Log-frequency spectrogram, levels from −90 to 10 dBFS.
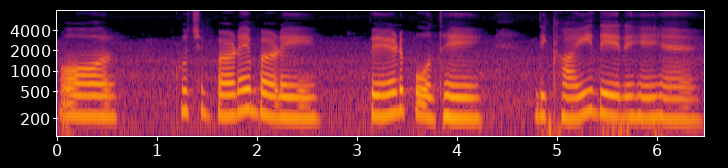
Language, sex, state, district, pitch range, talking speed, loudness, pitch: Hindi, female, Chandigarh, Chandigarh, 205-230 Hz, 95 wpm, -16 LUFS, 210 Hz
